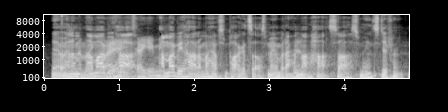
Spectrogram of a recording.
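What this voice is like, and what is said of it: Oaky Southern Bill Clinton impression. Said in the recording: “I went Bill Clinton, just slightly Bill Clinton ... the kind of oaky accent ... the oaky accent is becoming more and more Bill Clinton”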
